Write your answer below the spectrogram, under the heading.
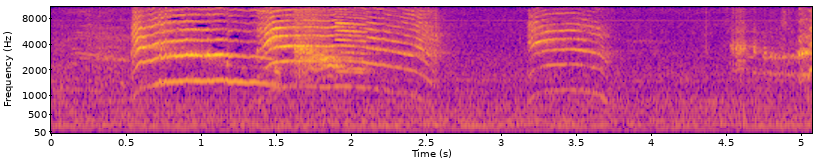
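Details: Small kittens meowing for their owners' attention, with two long, overlapping, strained meows followed by a shorter arched one and a faint final call, over a low background hum.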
